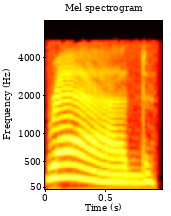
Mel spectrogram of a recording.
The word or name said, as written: rad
